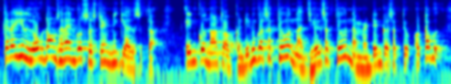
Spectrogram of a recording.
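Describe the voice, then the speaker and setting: A man with a high voice teaching English from the newspaper. He has an Indian accent. He reads the English sentences slowly, then explains the vocabulary with lists of synonyms and quick questions to the learner. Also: big pitch swings, darkish tone. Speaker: English tutor.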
